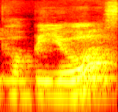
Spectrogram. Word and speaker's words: papillon: Kan ikke vi den korrekte uttale? Hvordan sier vi det? – Papillon. Ja. Yes. Med den nasale lyden ja. På slutten.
